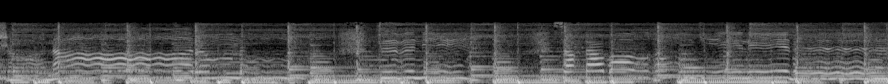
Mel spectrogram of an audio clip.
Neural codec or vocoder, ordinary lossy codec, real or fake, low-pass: none; none; real; 7.2 kHz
